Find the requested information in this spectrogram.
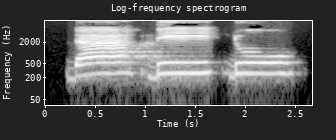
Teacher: Jadi ujung lidah ya, ujung lidah, bagian yang ujung lidah kita yang ditempelkan dengan gusi tempat tumbuh gigi seri atas. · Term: huruf dal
